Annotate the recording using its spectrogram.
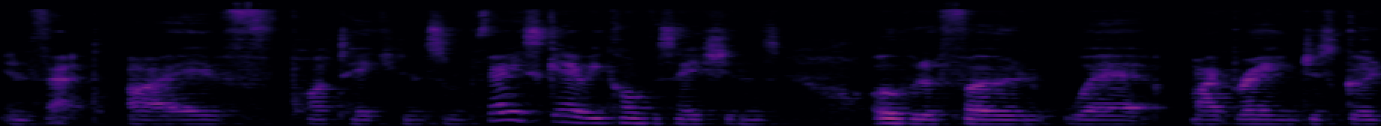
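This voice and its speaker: With a British accent, a woman speaks at a fairly slow pace in a very deep, low pitch, amid noticeable background noise and audible room echo. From England. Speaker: vlogger. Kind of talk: casual vlog monologue. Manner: hesitant, many fillers.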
